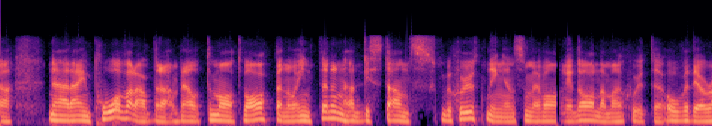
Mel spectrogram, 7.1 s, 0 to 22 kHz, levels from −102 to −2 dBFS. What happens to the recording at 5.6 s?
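At 5.56 s the speech hits lost AMR speech frames, running to about 5.68 s. Radio errors broke the frames' checksums. The AMR wideband decoder then had no valid data. It kept repeating the last good pitch and vocal tract settings while lowering the gain. The gap is about 40 ms, which fits two lost 20 ms frames. So the sound smears briefly and dips. Then the speech returns.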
